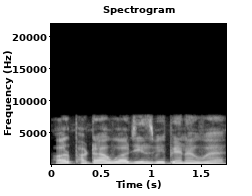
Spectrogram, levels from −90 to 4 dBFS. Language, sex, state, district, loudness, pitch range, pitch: Hindi, male, Jharkhand, Garhwa, -13 LUFS, 120-135 Hz, 130 Hz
